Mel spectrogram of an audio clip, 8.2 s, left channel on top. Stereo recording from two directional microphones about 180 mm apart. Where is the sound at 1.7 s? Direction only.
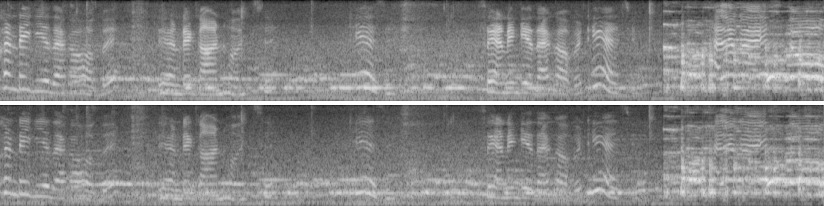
Centre (ahead or behind).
